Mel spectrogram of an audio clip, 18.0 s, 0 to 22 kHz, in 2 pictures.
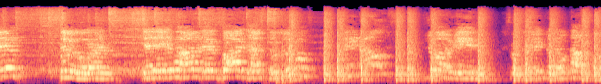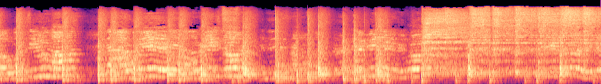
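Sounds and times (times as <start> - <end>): children singing into microphones: 0.0 - 18.0
drum kit beat: 0.0 - 18.0.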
